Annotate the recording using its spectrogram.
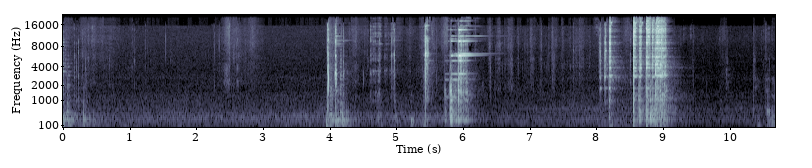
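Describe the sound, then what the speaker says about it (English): Metal clinks and jangles from a 13mm wrench and a large adjustable wrench loosening the nut on a 2007-2013 Chevy Silverado windshield wiper transmission, sparse short bursts over a quiet background. "Using a 13mm wrench, get under here and loosen up the nut."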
